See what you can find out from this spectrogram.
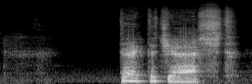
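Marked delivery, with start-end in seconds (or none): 1.2-2.3 loud, slow, drawn-out scream. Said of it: "Yeah, screams".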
